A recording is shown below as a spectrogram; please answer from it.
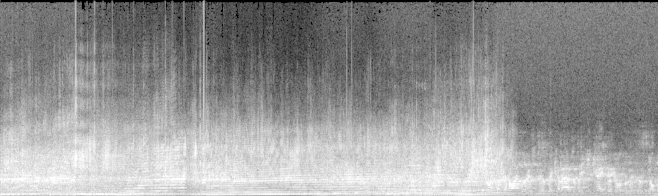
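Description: Historic racing car engines on the circuit accelerating, the pitch climbing steadily for several seconds, dropping back once about four seconds in and climbing again, then fading about ten seconds in.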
